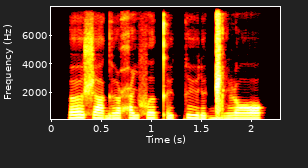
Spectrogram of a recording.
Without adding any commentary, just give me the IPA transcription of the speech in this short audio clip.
œ ʃ a ɡ ø ħ i f ə kʼ y k y ɾ y ɡ͡ǁ i ɭ ɔ

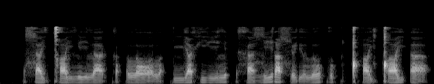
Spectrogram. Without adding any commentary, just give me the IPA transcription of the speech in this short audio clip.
ɬ a j ǀ ɑ j l i l a k | l ɔ l | nʲ ɑ x j i l | x a ɮ i ɾ ɑ ɬ ø ɾʲ o l o k o k ǃʰ ɑ j ǃ ɑ j ʔ a

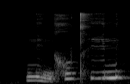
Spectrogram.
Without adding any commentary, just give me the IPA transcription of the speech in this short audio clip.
n̪ ḭ˨˩ ŋ x u˥ t̪ʰ i˥ n

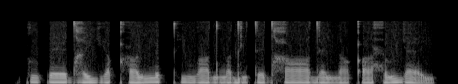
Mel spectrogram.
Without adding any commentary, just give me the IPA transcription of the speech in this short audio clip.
k u p ɛː d ʁ i j i qʰ u n ə p t̪ʰ i w ɑ d ŋ ɒ d i t ɛ d χ ɑː d æ i̯ n ɑ qʼ ʌ ħ u j æ i̯

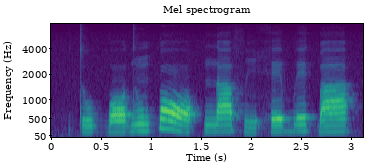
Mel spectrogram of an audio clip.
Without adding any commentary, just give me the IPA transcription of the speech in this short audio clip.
t u˧ ɡ͡b ɔ˧ d ũ˦ k͡p ɔ˦˨ | n a˧ f i˨ h e˧ b e˧ ɡ͡b a˧

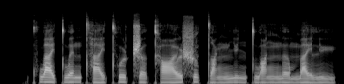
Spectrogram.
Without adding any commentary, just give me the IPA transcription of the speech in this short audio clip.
kʰ w a˥˩ ɪ̯ t̪ w ə˥ n t̪ʰ a˧˥ ɪ̯ t̪ʰ u˥ ʈ͡ʂ ɤ˨˩ kʰ ɑ˧˥ ʊ̯ ʂ u˥˩ t̪ ɑ˧˥ ŋ n̪ y˥˩ n t̪ w ɑ˥ ŋ n̪ ɤ˥˧ m a˥˧ ɪ̯ l y˥˩

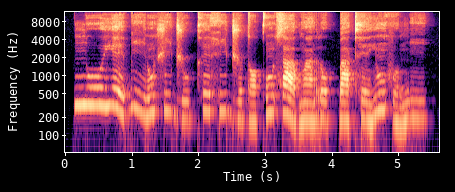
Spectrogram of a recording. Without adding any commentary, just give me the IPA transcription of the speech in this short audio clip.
ɲ uː˦ j e˦˨ ɓ i˦˨ ɾ ũ˦ ʃ i˦ d͡ʒ u˨ kʰ ɪ˦ h i˦ d͡ʒ ʊ˨ d ɔ˨ kʼ ũ˦ s a˦˨ ɡʷ ã˨ r o˨ ɡ͡b a˨ kʰ e˨ j ũ˦ f ʊ˨ ŋ i˦

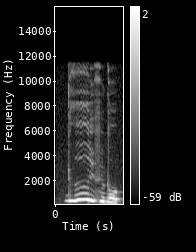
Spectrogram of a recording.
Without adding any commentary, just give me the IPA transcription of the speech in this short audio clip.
ɖʱ ɯː ɾ y f y ɖ o

